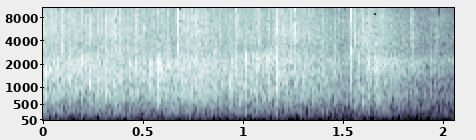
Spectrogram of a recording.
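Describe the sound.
A church audience applauds during a morning service, a dense and even clatter of many hands that slowly fades toward the end.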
